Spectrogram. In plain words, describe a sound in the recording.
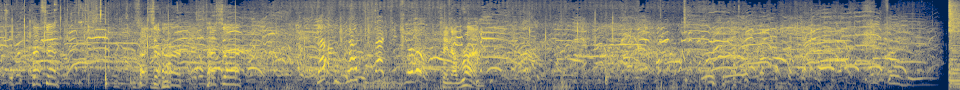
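A crowd of young children shout and chatter outdoors.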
